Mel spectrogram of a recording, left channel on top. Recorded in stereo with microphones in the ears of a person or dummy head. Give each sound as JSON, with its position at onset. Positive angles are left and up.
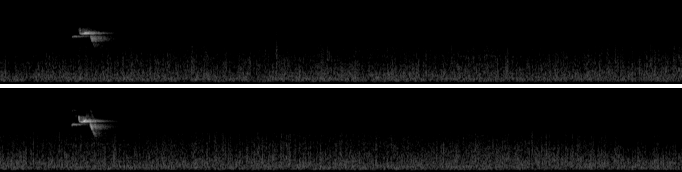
{"t": 0.7, "sound": "a bird", "side_deg": -85, "distance_m": 1.5}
